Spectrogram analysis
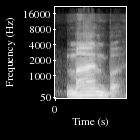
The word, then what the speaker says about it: Mamba: Mamba is how you pronounce it.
